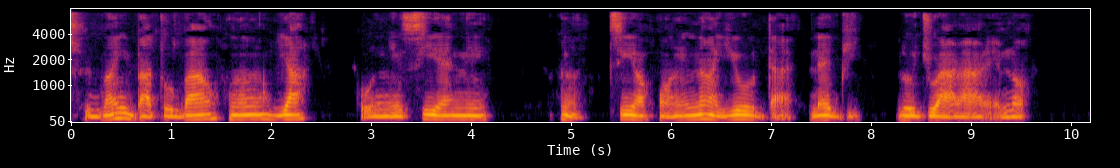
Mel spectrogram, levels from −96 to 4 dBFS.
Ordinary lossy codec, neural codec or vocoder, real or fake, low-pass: MP3, 48 kbps; codec, 16 kHz, 4.8 kbps, FACodec; fake; 7.2 kHz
